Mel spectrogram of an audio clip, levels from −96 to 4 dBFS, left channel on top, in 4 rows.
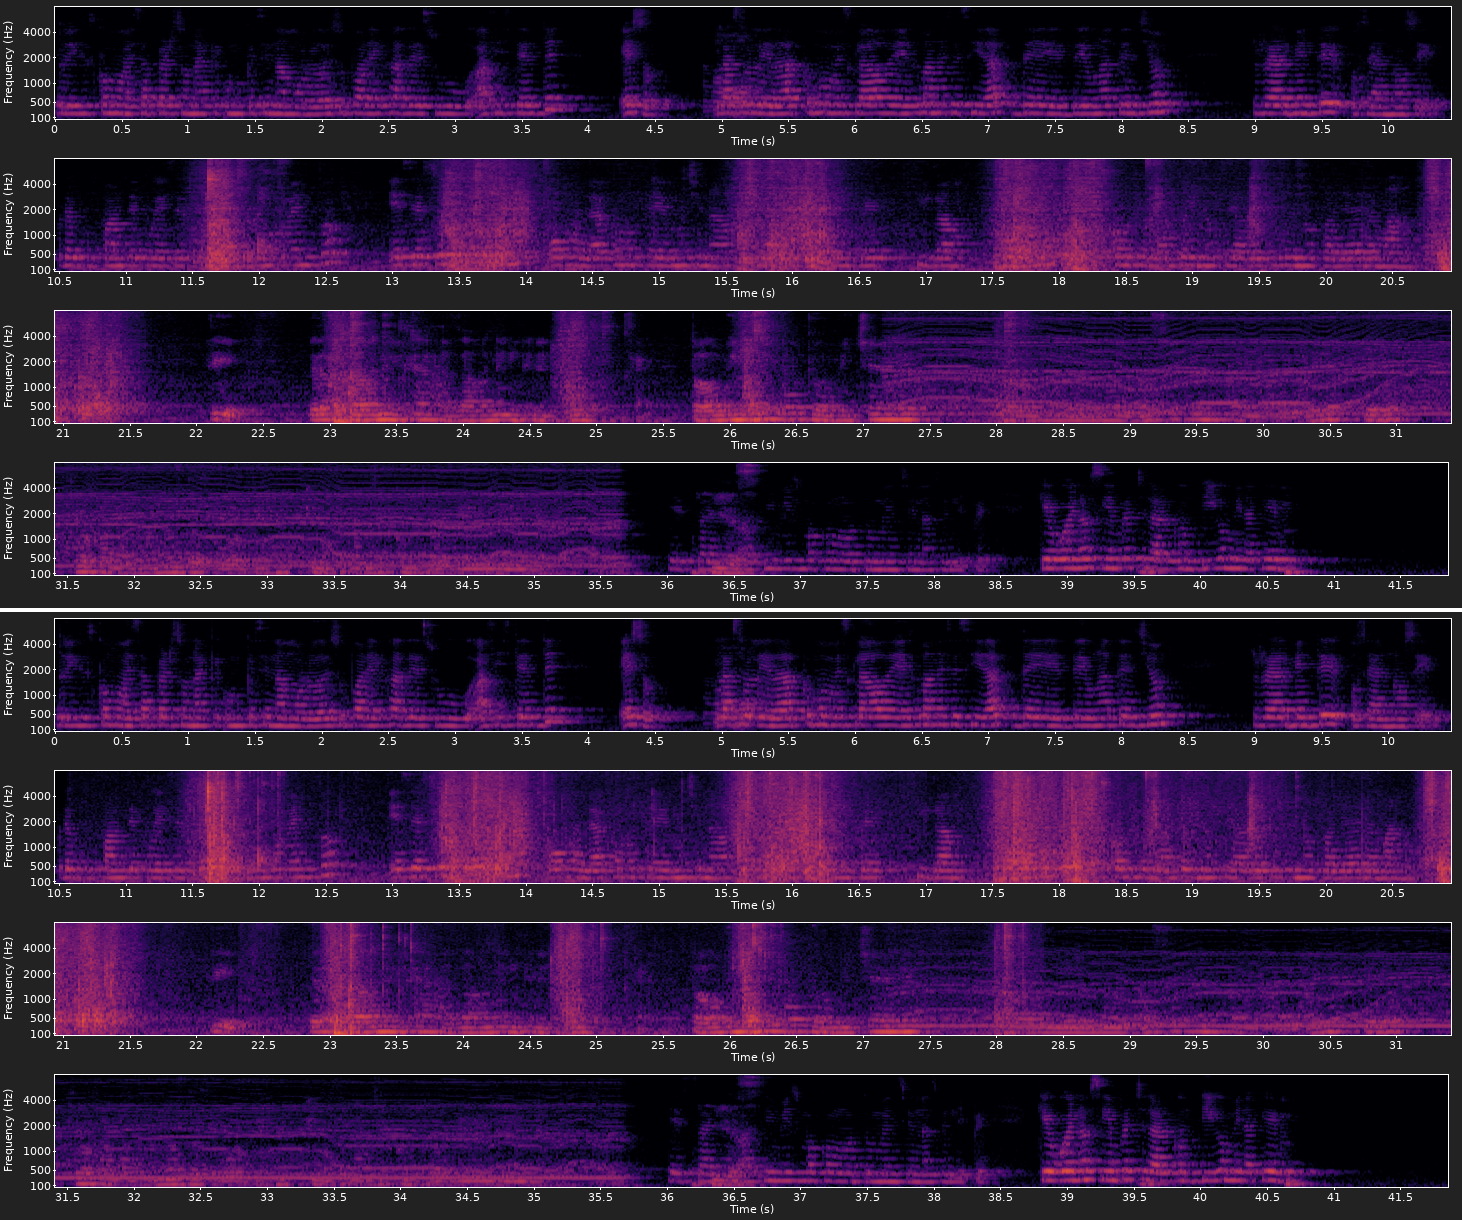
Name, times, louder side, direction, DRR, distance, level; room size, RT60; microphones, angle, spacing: voice 1, 0.0-3.8 4.2-4.5 4.9-8.3 9.0-12.6 13.0-16.7 16.9-17.3 17.6-20.7 21.1-21.4 25.8-26.2 28.5-28.7 36.0-38.4 38.8-40.7, right 2 dB, 25° right, 0 dB, 0.7 m, -53 dB
voice 2, 4.9-5.3 20.4-20.6 22.1-22.3 22.8-25.4 25.7-27.5 28.0-31.1 31.5-35.1 35.5-35.7 36.2-36.7 39.5-39.6 40.6-40.7, left 1 dB, 40° left, 0 dB, 0.9 m, -50 dB
sound 1, 10.6-28.3, right 6 dB, 85° right, 0.5 m, -47 dB
sound 2, 27.1-35.7, equal, 75° left, 0.7 m, -56 dB
5.8 x 3.2 x 2.7 m, 0.73 s
head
